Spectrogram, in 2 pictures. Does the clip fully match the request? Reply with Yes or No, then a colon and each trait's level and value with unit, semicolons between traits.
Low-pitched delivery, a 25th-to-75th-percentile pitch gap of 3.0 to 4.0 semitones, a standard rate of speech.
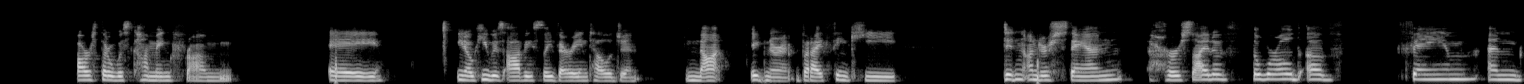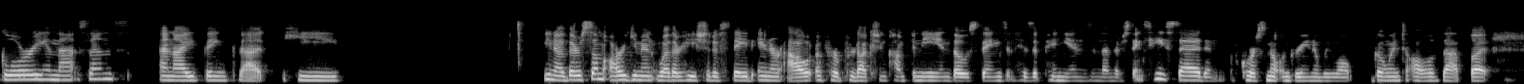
No: high, 190 Hz; average, 3.3 semitones; average, 155 wpm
